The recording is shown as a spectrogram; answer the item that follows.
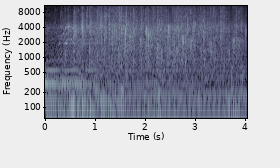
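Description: Audience applauding after the song, with the band's last chord ringing out and fading in the first second.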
